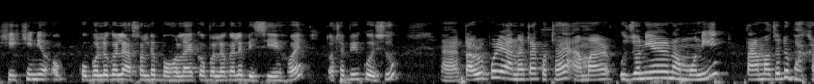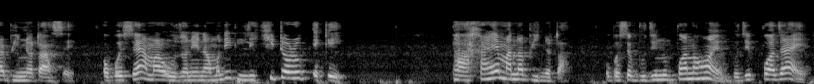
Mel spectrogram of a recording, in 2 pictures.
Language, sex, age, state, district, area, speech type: Assamese, female, 60+, Assam, Tinsukia, urban, spontaneous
